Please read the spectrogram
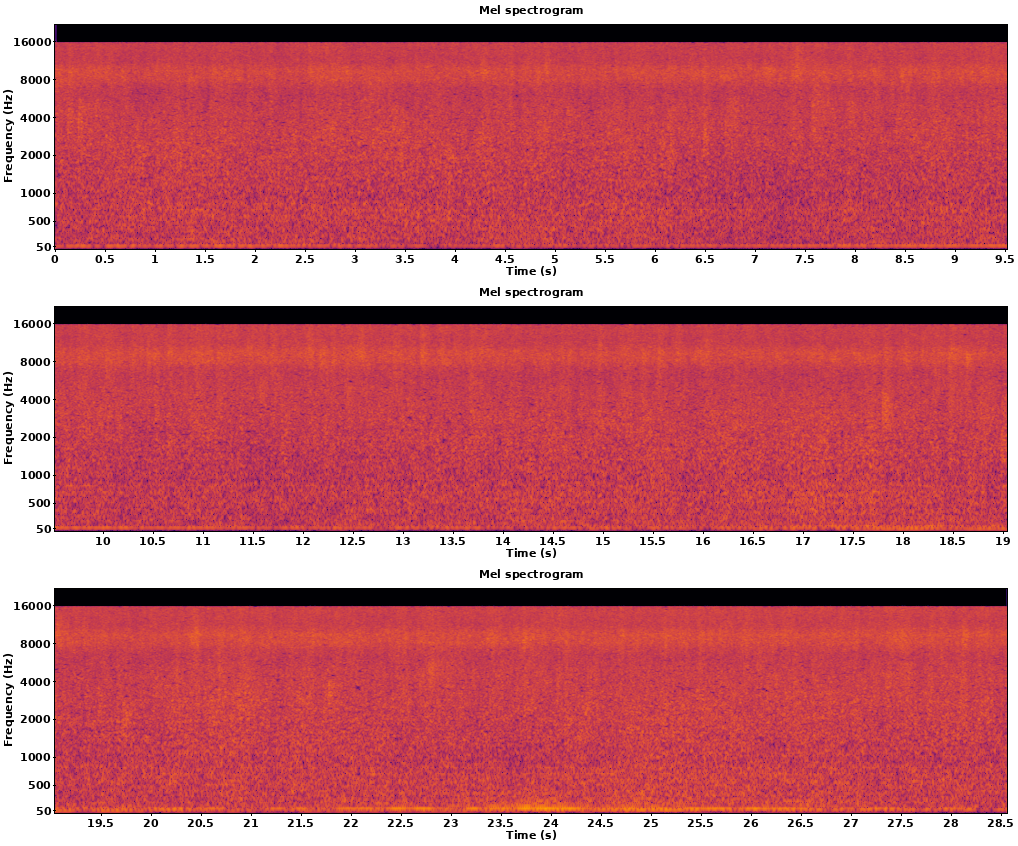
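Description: Heavy rain falling as a steady, even hiss, with runoff pouring off the roof edge and splashing onto the tiled floor and potted plants. A low rumble swells in the second half.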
